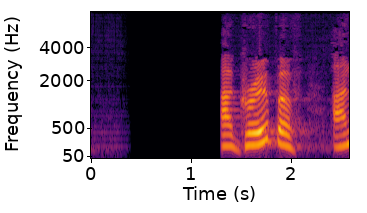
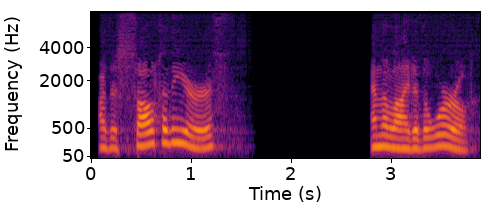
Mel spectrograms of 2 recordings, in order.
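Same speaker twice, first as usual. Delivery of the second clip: sincere. Acted. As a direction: tell them gently and sincerely that they matter. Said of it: "No, he was very sincere".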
